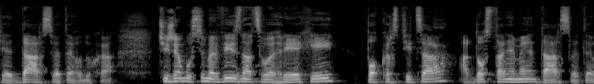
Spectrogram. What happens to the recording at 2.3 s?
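Nothing goes wrong at 2.3 s; the speech runs through that moment intact, with no dropout, click or distortion.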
